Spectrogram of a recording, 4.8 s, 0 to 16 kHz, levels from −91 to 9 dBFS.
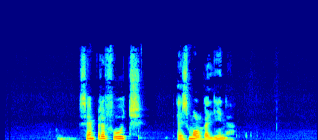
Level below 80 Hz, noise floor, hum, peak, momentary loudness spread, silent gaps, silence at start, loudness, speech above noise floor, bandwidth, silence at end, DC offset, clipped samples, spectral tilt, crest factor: -72 dBFS; -68 dBFS; none; -4 dBFS; 13 LU; none; 0.9 s; -21 LUFS; 48 dB; 11 kHz; 1.25 s; under 0.1%; under 0.1%; -5.5 dB/octave; 20 dB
